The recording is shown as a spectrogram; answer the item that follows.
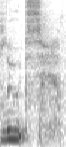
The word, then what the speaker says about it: Luts: dolls are from Lutz I'm pretty sure it's pronounced Lutz puds I have always said lots in my head so that's why I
